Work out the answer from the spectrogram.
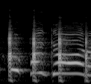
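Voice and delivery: high-pitched laughing exclamation; cracking up. Real, not acted. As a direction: say it through helpless laughter. Cracks up recalling the drink scene.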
